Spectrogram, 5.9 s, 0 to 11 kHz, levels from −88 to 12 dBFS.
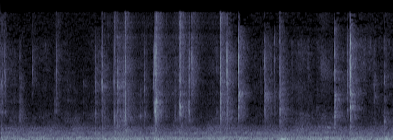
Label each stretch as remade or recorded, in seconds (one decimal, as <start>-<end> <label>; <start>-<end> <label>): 0.0-1.6 recorded; 1.6-3.4 remade; 3.4-5.9 recorded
